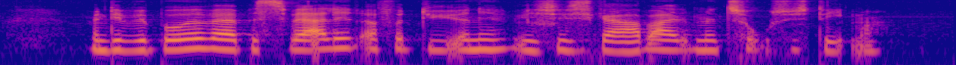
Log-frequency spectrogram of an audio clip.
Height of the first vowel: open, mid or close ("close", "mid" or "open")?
mid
